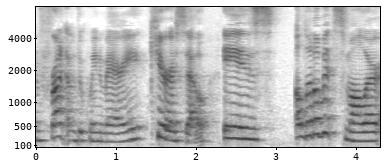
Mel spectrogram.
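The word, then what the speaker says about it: Curaçao: I always want to pronounce it Curacoa, but I know that's not right, so here it is. Curacao. I was so off. Curacao. I'm sure that's not right. Look at how it's spelled. The ship that traveled in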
